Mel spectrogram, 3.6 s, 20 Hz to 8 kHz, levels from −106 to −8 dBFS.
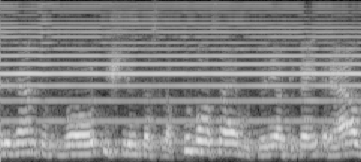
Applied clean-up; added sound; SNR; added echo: none; Trumpet; 0 dB; reverberation time 0.3 s.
